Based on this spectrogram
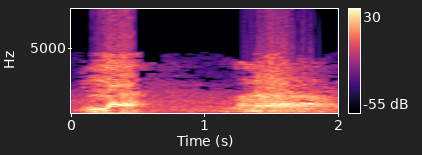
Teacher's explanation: terutama ketika sukun, suara berbelok ke arah samping kiri dan samping kanan · Term: inhirof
